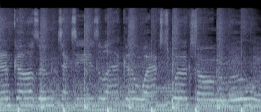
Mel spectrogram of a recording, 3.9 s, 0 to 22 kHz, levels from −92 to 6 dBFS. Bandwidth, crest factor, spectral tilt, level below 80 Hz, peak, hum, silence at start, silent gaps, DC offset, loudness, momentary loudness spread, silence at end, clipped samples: 16.5 kHz; 18 dB; -5.5 dB/octave; -26 dBFS; -2 dBFS; none; 0 s; none; under 0.1%; -21 LUFS; 2 LU; 0 s; under 0.1%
